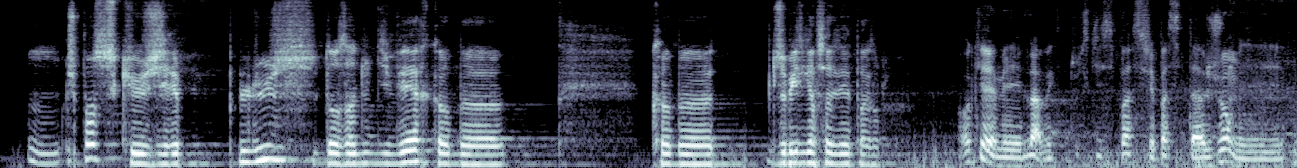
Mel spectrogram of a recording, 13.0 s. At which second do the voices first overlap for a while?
none

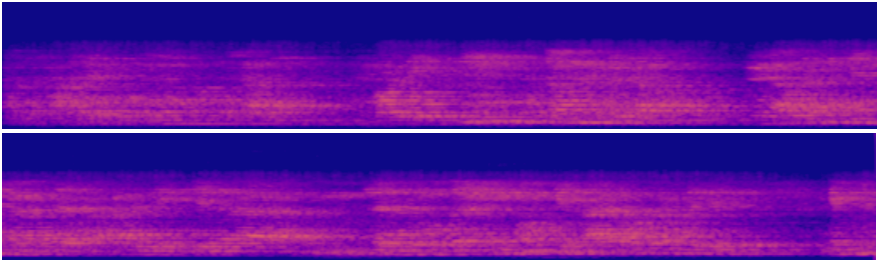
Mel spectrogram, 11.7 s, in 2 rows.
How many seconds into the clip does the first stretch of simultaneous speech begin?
3 s

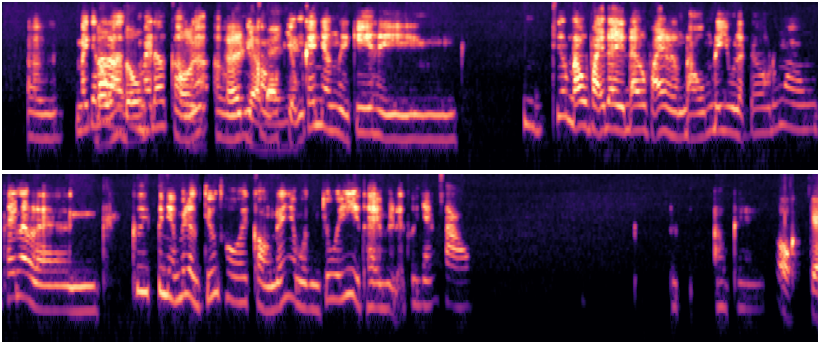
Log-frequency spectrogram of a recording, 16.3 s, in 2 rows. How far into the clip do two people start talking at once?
1 s

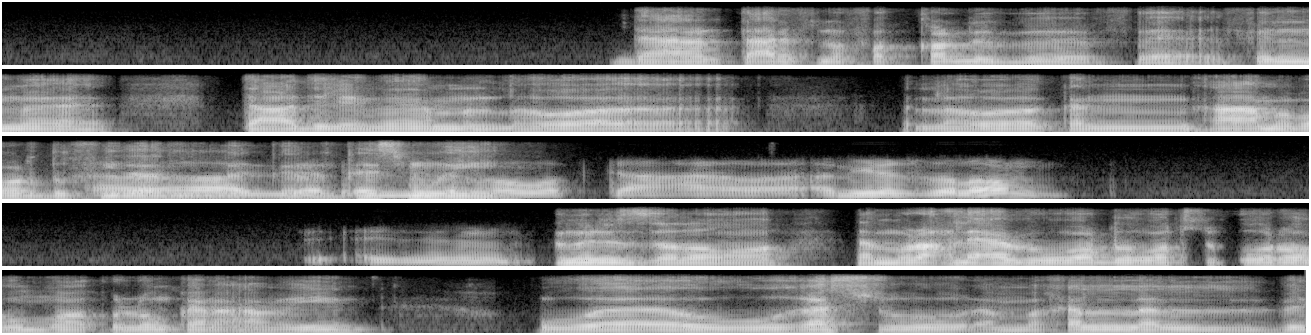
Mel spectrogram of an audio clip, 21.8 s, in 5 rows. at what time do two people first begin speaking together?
9 s

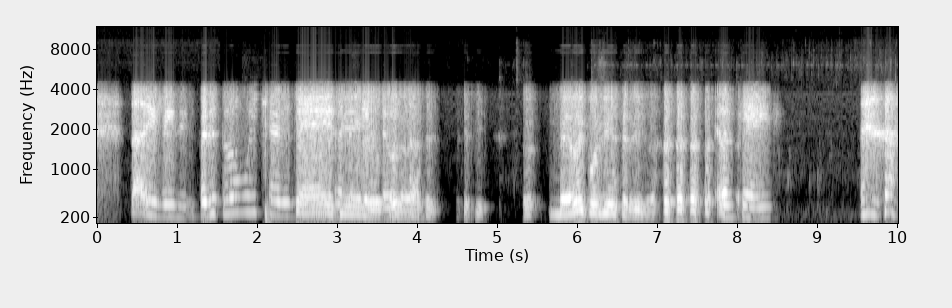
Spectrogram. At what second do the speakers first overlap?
2 s

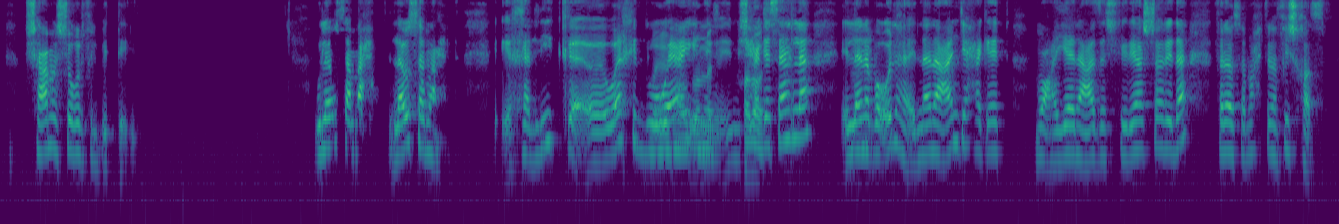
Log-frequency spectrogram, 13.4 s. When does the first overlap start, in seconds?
6 s

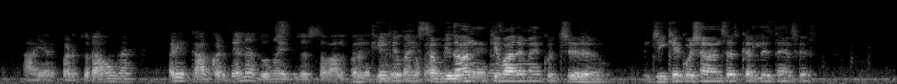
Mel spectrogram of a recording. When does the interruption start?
4 s

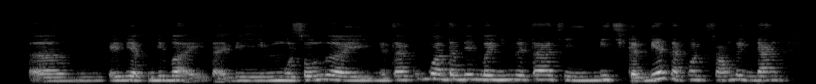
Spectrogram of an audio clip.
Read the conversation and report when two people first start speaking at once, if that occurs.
none

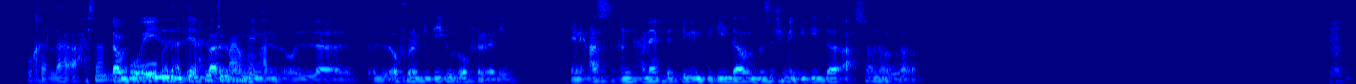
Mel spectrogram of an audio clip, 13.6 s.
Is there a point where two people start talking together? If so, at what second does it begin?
1 s

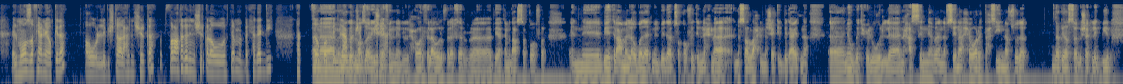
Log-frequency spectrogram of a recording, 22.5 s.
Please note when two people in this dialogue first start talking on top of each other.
6 s

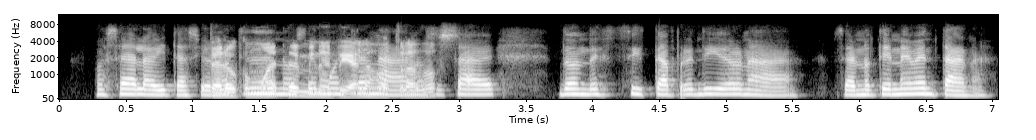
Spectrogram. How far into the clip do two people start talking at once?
1 s

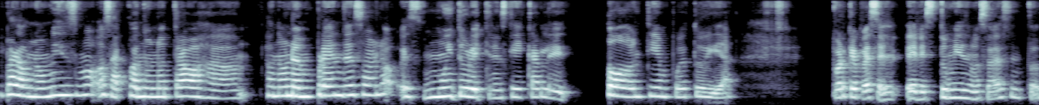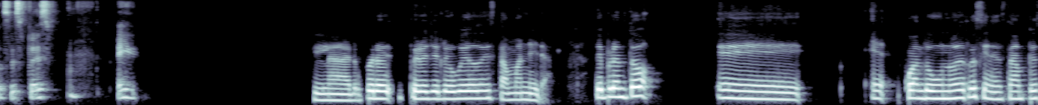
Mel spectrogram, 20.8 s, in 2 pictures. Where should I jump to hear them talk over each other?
none

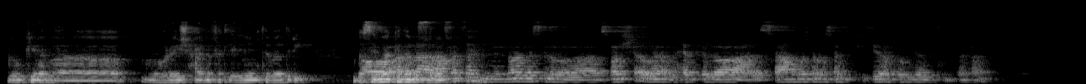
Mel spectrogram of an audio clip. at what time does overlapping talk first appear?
4 s

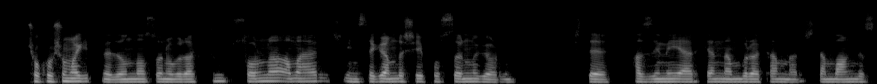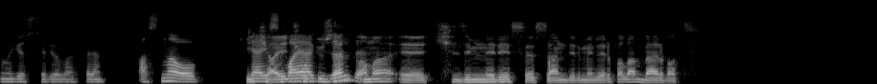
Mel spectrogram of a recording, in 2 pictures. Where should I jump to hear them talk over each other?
11 s

